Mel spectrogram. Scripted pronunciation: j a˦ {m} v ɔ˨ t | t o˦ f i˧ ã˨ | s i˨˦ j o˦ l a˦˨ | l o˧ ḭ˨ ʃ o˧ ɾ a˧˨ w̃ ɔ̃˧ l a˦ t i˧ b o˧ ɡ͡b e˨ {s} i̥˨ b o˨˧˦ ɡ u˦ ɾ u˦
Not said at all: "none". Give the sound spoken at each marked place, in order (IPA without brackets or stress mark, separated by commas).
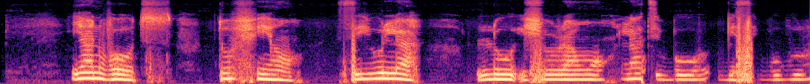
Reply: n, s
